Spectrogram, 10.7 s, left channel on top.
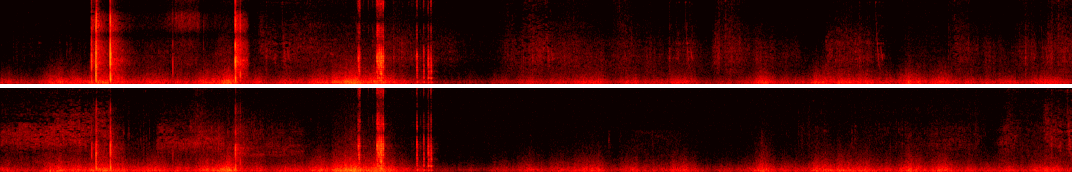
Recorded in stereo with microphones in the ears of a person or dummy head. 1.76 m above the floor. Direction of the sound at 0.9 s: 40° left (ahead or behind).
